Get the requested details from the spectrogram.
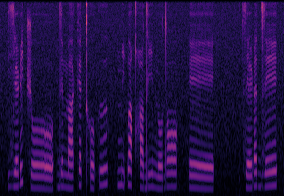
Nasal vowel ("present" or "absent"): absent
